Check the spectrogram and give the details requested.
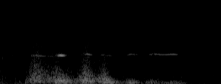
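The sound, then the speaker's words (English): A person whistles a short tune, the whistle of the character Omar from The Wire, of several sustained, slightly wavering notes with brief gaps between them, clear over a faint low rumble of background noise. “That's what he would whistle. He would as whistle walking down the street.”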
